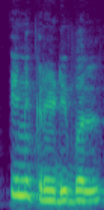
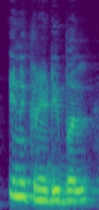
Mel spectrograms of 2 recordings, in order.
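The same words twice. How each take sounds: The two takes are said the same way.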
